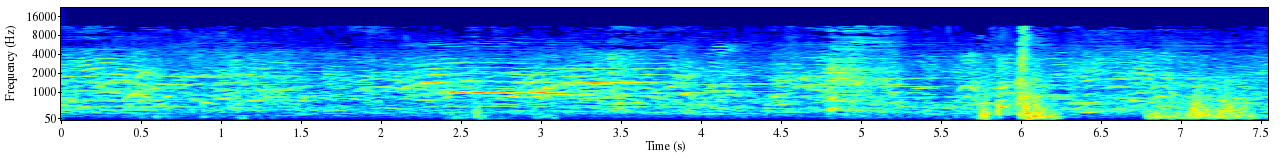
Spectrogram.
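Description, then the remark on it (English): A group of people told to talk amongst themselves about anything, as a challenge where one person must pick out another's voice, talk over one another in a steady, loud babble of overlapping conversation, with a couple of sharp knocks or thumps near the end. “I want you all to talk amongst yourselves right now about anything.”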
